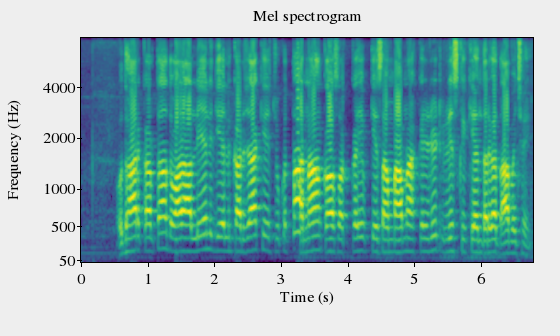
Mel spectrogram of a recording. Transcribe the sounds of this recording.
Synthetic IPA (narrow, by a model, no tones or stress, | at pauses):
ṵd̪ʱːaɾkəɾt̪ad̪waɾalelɡelkəɾd͡ʒaket͡ʃukt̪anəkəsəkəkesə̃mbʱaʋnakɾeɖiʈɾiskːeə̃nt̪əɾɡət̪abɛt͡ʃʰɛ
